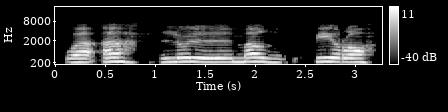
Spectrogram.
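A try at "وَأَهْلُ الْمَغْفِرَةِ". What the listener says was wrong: Nah, lebih tebal lagi sedikit lagi. Nah, fi-nya Bu lebih fi. Fi. Maghfirah.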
